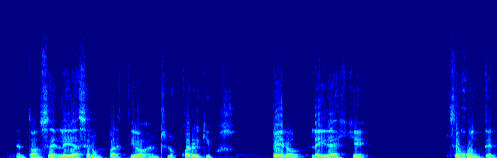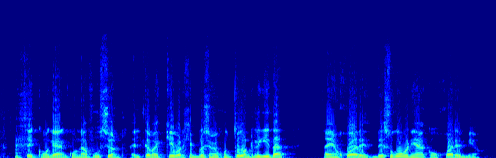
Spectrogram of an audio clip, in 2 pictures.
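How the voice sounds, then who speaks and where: A man at medium pitch with a Chilean accent, fairly quick pace and ordinary pitch variation, on a very clean recording against a silent background. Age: 20s. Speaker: podcast guest. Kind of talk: casual chat.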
